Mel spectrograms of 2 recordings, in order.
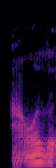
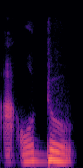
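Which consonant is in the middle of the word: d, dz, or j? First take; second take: dz; d. First: The middle consonant is a dz sound. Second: The middle consonant is a plain d sound. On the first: This is how someone who has studied says it. "kalau belajar" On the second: This is how Sundanese speakers say it. "orang Sunda"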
